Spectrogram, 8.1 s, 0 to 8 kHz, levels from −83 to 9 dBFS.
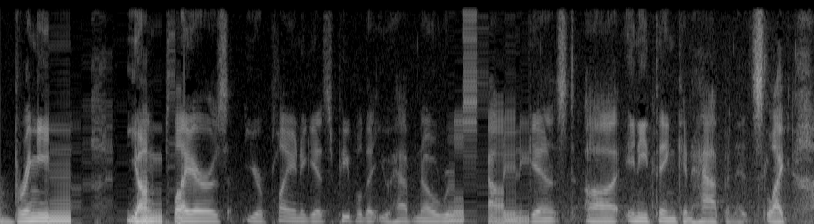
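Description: From 0.45 to 1.84 s, and again from 4.49 to 5.28 s, the speech becomes a rigid metallic buzz at 66.9 Hz. It likely comes from robotic sound from repeated short buffers, with most of the audio replaced by repeats of roughly 15 ms. Unlike a codec warble, the pitch stays fixed.

From 1.97 to 7.97 s, after the talker drops back around 1.5 s, automatic gain rising lifts the level by about 10 dB. Voice and room noise swell together over seconds, which sets it apart from a talker simply moving closer.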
